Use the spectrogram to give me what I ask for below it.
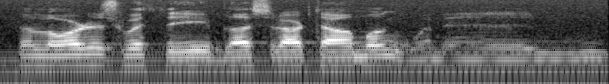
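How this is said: It is recited in a flat monotone.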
